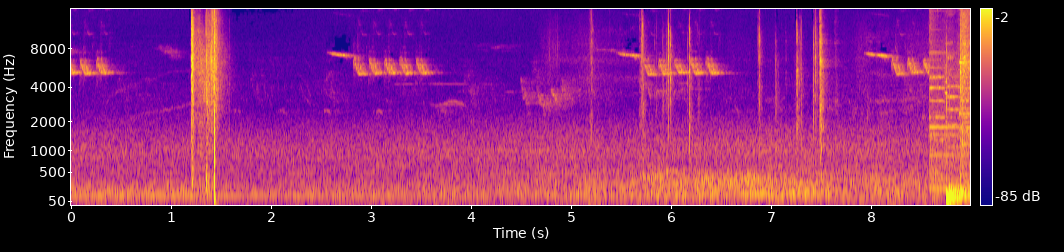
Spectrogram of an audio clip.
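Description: A single shot from a Shin Sun Career 707 Mk II PCP air rifle about a second and a half in: a short, sharp crack. Birds chirp on and off around it, and music comes in near the end.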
